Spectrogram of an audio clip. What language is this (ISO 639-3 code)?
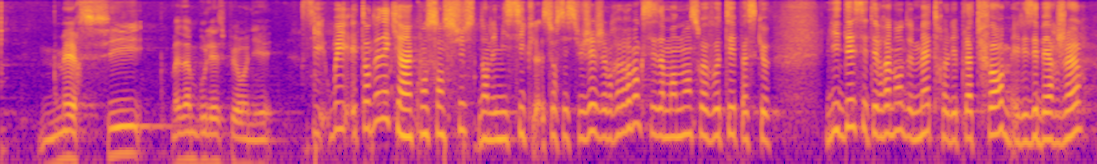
fra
